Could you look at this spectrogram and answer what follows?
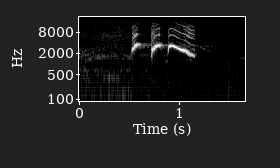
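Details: Female bird in the forest sings to the male with three clear high notes, the last longest and slurring downward, against quiet low background noise.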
